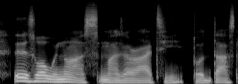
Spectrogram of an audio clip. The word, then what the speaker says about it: Maserati: This is what we know as Maserati. But that's not how Italians pronounce it. This is Maserati. Maserati. Not Maserati. Maserati.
